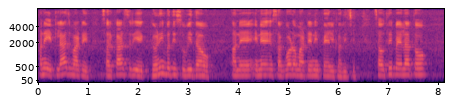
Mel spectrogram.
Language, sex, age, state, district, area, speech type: Gujarati, female, 45-60, Gujarat, Surat, urban, spontaneous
